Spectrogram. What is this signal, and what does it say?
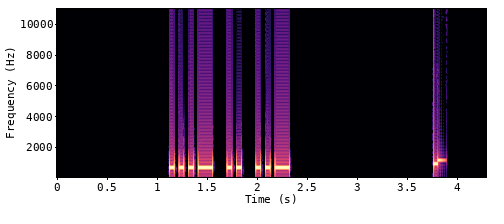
Morse code, heard as a keyed tone, about 25 wpm, 700 Hz. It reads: VIU
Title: Three Challenging Letter-Number Combinations 25wpm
